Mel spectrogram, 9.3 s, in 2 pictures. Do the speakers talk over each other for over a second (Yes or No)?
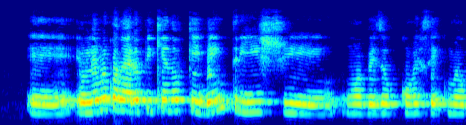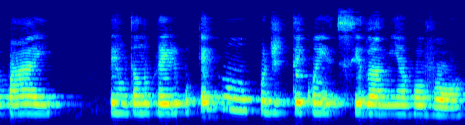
No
